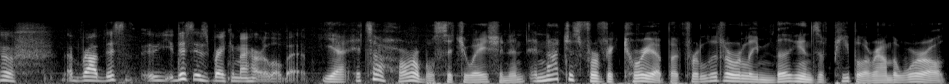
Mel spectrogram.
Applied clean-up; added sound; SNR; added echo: none; none; none; none.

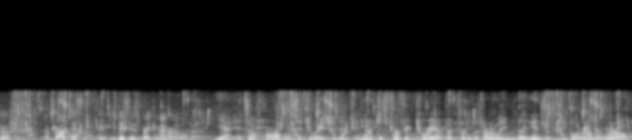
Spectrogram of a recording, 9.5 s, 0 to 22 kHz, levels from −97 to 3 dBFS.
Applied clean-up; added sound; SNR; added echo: none; Raindrop / Drip; 12 dB; reverberation time 1.6 s.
